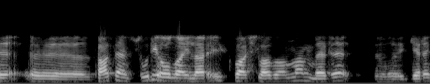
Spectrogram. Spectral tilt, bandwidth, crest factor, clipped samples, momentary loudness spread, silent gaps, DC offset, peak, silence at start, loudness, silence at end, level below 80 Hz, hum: -6 dB/octave; 5.2 kHz; 16 dB; under 0.1%; 8 LU; none; 0.3%; -8 dBFS; 0 s; -23 LUFS; 0 s; -74 dBFS; none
